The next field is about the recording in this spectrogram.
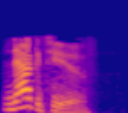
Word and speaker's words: negative: 请注意在单词 negative 中，字母 NE 组合读作 ne ne negative，重音在开头，而到了 negator 这个词里面， NE 组合却读作 ni ni，重音也后移到了第二个音节上，就是 negator， negative and negator。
